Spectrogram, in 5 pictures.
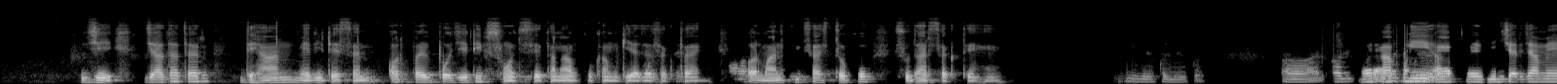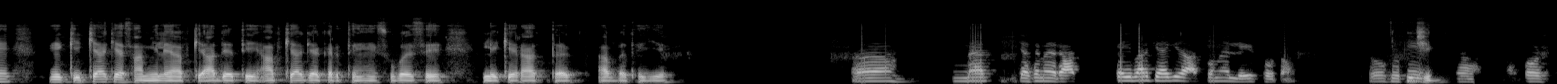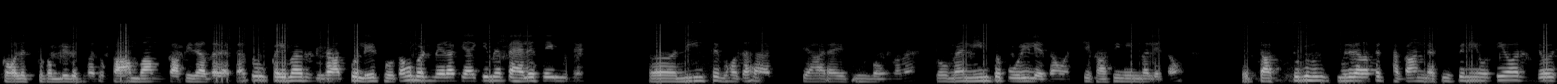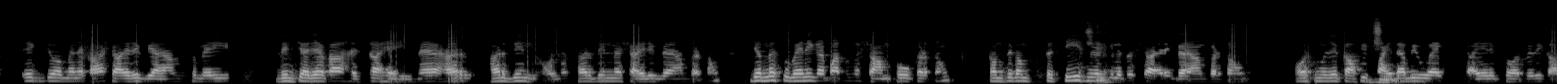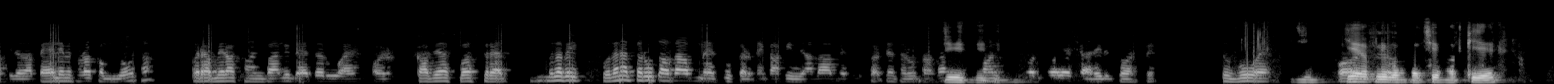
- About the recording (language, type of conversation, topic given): Hindi, unstructured, आप अपनी सेहत का ख्याल कैसे रखते हैं?
- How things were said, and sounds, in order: static; in English: "मेडिटेशन"; in English: "पॉज़िटिव"; distorted speech; "दिनचर्या" said as "दिनचर्जा"; in English: "ऑफ़ कोर्स"; in English: "कंप्लीट"; in English: "बट"; in English: "ऑलमोस्ट"; unintelligible speech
